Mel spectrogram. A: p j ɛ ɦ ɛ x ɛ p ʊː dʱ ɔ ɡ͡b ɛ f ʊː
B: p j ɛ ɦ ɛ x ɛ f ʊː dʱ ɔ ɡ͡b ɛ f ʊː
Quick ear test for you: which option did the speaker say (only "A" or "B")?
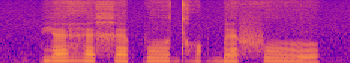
A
